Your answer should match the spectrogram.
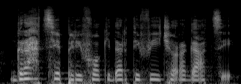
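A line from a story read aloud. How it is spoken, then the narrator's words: Murmuring. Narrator (Italian): Marnie mormorò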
